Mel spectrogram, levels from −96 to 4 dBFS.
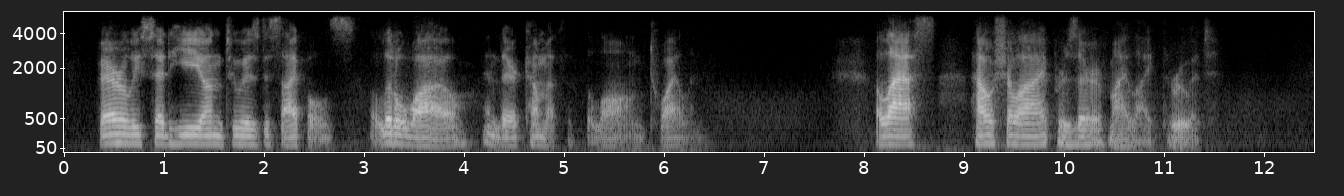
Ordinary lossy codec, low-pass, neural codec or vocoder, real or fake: Opus, 24 kbps; 5.4 kHz; codec, 16 kHz, 0.4 kbps, LongCat-Audio-Codec; fake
